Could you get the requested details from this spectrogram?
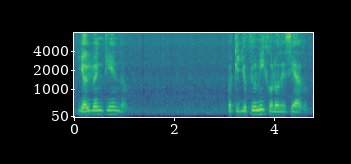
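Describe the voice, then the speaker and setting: A middle-aged man, giving an emotional personal testimony at a recovery group, slowly, repeating phrases for emphasis. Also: mid-range voice, fairly even intonation, mellow, slight background noise, poor audio. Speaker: sharer at a recovery group meeting.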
